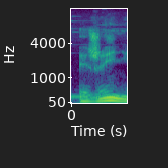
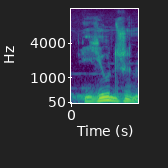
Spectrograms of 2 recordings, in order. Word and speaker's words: Eugene: Насчет произношения имени Линца я знаю три варианта этого имени. Одни утверждают, что правильным будет Эжени Линц. Другой иностранный вариант – это Юджин Линц. Я в подобных случаях выбираю старый привычный вариант Евгений, и ничего плохого не вижу.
